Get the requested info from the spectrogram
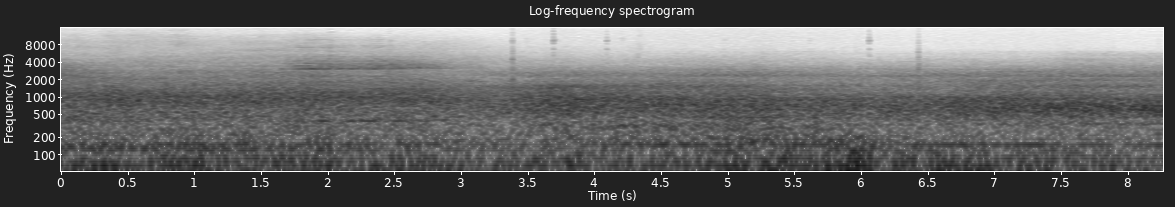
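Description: Jet airliner engines running, a loud, steady rumble. A faint high whine shows about two seconds in.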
